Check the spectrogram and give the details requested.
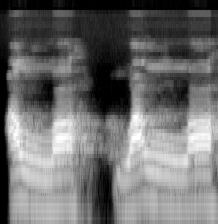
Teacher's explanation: Lam aslinya asalnya tipis. Tapi ketika lafzu jalal Allah, dia dibaca tebal.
